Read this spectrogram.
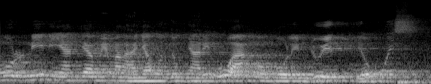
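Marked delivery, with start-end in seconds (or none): none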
